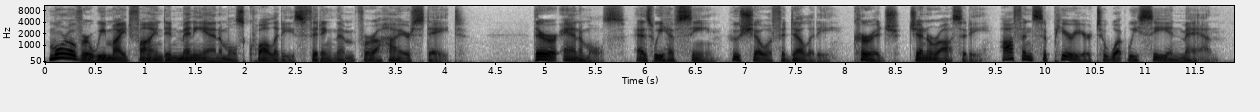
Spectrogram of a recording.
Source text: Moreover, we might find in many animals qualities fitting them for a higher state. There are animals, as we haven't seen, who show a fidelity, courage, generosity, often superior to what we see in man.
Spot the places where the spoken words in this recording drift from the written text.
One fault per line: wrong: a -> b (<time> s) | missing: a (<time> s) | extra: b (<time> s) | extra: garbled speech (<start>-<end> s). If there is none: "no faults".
wrong: haven't -> have (6.2 s)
